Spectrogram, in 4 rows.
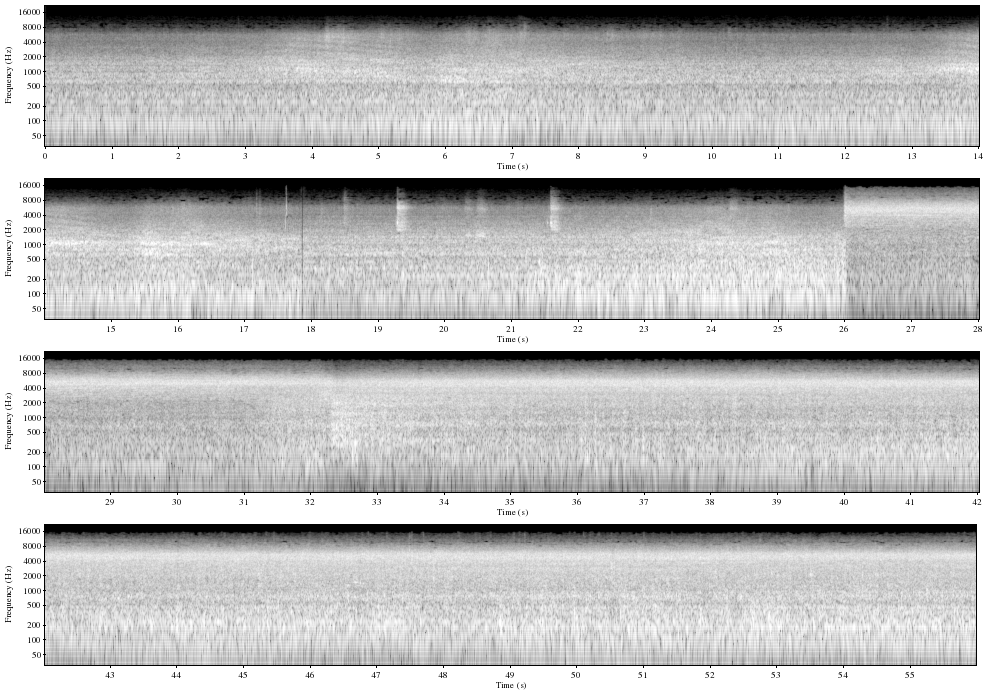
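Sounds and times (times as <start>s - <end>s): truck tipper rushing hiss: 0.0s - 18.6s, 25.8s - 56.0s.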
